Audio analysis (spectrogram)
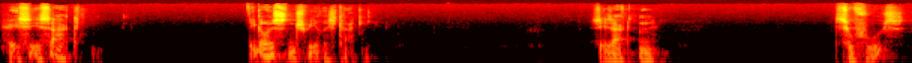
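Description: An actor playing an ailing, embittered, self-dramatizing playwright in a German radio play, speaking theatrically in rhetorical repetitions, with a husky, gravelly voice that drops to whispers. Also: male voice, low voice, sing-song, very slow, long pauses, heavily acted. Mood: bitter. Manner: theatrical, rhetorical, building repetitions then sudden hushes.

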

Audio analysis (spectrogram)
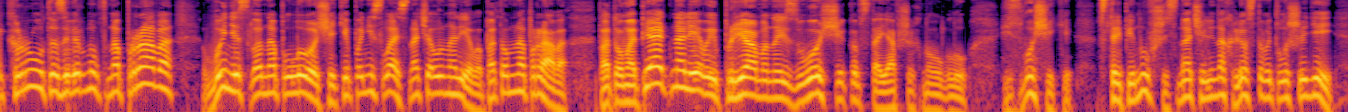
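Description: A man's voice: mid-range voice, dry recording, studio quality. A man reading a humorous short story as a scripted audiobook narration.

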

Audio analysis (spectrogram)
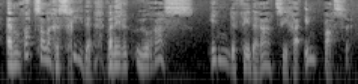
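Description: An actor in a 1960s science-fiction radio drama playing a formal, grandiloquent alien proctor who speaks deliberately and pompously. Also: male voice, a little high, big pitch swings, a bit bright, a little hiss or hum. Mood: pleased, grand. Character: authoritative, grandiloquent alien proctor from a galactic federation.

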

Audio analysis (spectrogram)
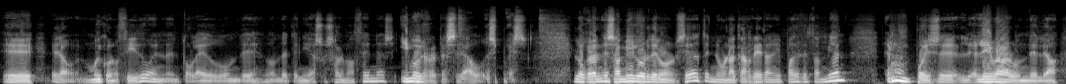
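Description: Hesitant older man, low voice. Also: lively intonation, fairly quick, darkish tone. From Madrid, Spain. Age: 70s. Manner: hesitant, many fillers and repeated words. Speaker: interviewee. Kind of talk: conversational testimony.

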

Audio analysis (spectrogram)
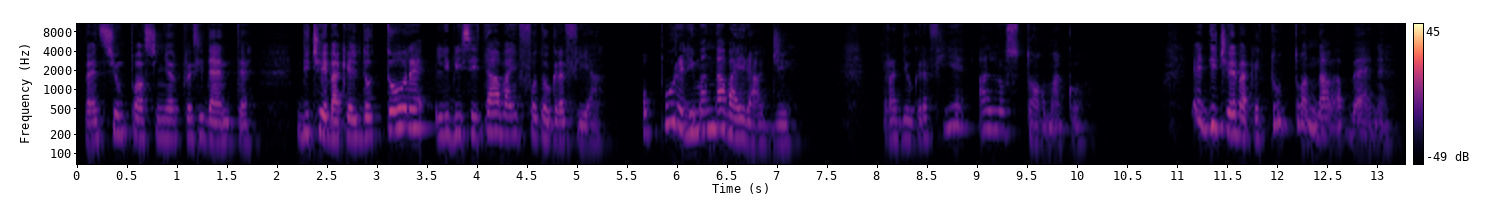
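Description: An actress playing a worker's bitter, plain-spoken daughter giving grave testimony in a radio theatre monologue. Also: female voice, lowish voice, lively intonation, measured pace. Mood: restrained bitterness.

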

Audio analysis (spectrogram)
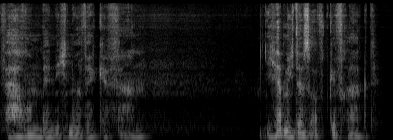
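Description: A very low, husky male voice for a radio play: a widowed concert pianist haunted by guilt. He speaks formally and haltingly, pressing insistently for answers. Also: fairly even intonation, exaggerated voice. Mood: rueful, bitter. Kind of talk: German radio drama acting.

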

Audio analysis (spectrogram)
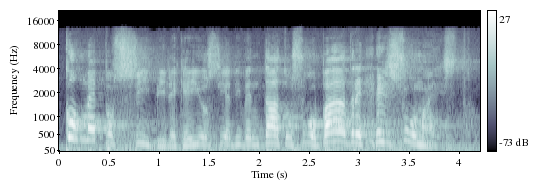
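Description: A man's voice: sits high, big pitch swings, normal speed, fairly bright tone, exaggerated voice. Humble fatherly poet, echoing hall. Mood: earnest, humble. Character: humble, affectionate male country poet and fatherly mentor. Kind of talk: theatrical literary stage acting. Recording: reverberant hall with background noise.

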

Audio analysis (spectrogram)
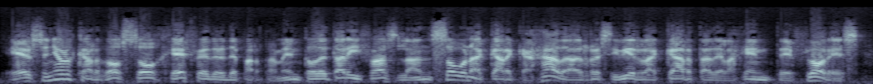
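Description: A man's voice: sits low, animated, normal speed, sharp tone. A man narrating a scripted radio drama as its storyteller.

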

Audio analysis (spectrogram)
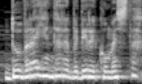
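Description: An actor voicing an ancient, loyal robot butler in a radio drama, formal, deferential and wistful, speaking in a measured way. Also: mid-range voice, steady tone, faint music behind, natural voice. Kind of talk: Italian radio theatre acting.

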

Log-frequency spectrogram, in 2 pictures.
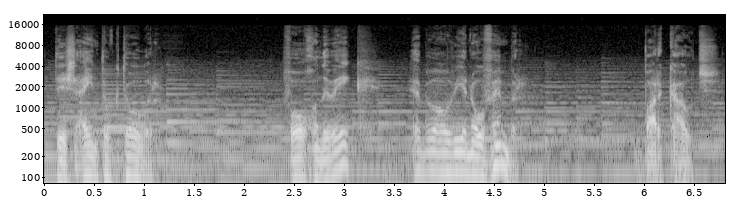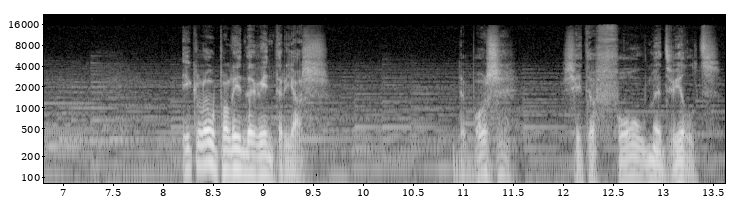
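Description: A deep-voiced, husky village narrator in a radio play. He tells local gossip with wry, wistful feeling in short phrases, his creaky voice moving widely in pitch over faint music. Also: big pitch swings, slow, long pauses, exaggerated voice. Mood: wry, gossipy. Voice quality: husky, gravelly.

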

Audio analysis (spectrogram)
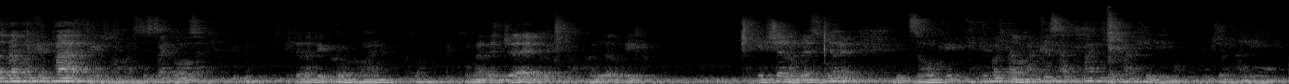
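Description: Give this radio play a confined southern Italian man with frayed nerves, acted by a man, reminiscing like a child. He stammers and repeats himself as he confides. The voice is fairly low and sits away from the microphone in a very echoey space, under loud noise. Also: close to an everyday voice. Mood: wistful. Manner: halting, stammering repetitions, confiding. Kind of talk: radio theatre monologue. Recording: roomy, echoing, distant and noisy recording.

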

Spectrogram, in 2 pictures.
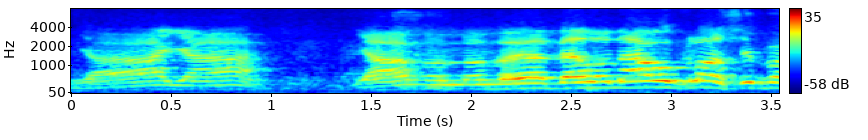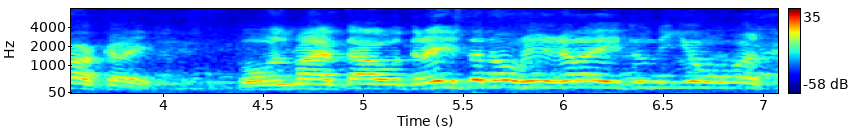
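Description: Radio comedy: hard-up Amsterdam brother-in-law, sharp, highish voice, complaining and theatrically sorry for himself. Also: male voice, animated, moderate pace, lo-fi sound. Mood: hesitant. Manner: complaining, theatrically self-pitying.

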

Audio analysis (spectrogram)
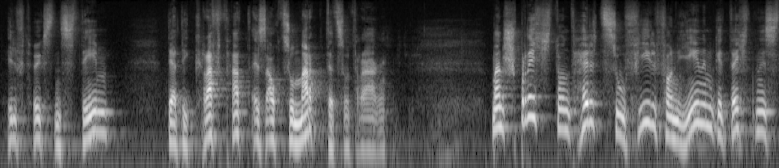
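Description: Elderly male schoolmaster, radio play, pedantic, commanding, wistful, unhurried delivery, widely swinging intonation. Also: mid-range voice, darkish tone, husky, heavily acted. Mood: lecturing, reflective. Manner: pedantic, deliberate, declamatory. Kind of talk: German radio play acting, lecturing.

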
